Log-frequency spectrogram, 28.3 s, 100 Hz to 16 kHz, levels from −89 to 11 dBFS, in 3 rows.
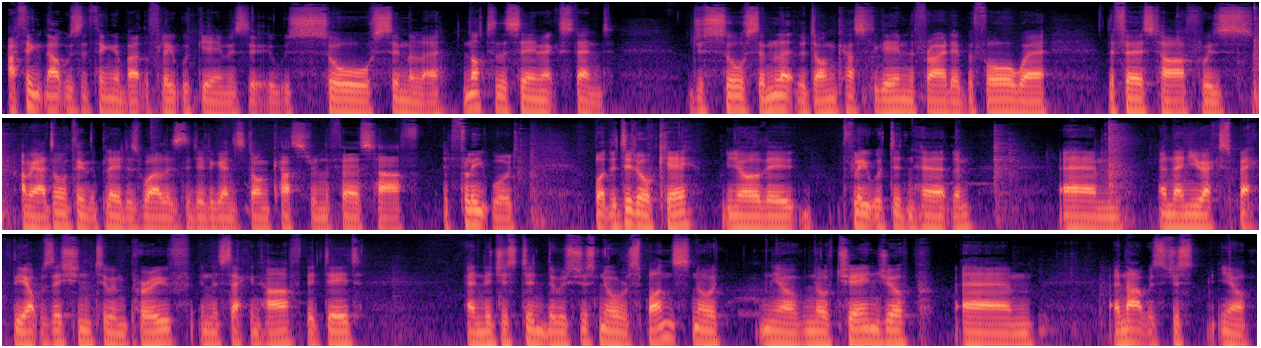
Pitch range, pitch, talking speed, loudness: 90-105 Hz, 95 Hz, 220 wpm, -17 LUFS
